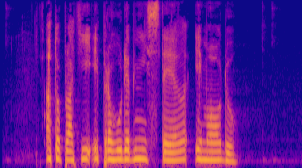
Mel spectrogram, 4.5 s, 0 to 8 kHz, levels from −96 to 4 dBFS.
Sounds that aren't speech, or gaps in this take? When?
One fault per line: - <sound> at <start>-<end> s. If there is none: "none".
none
